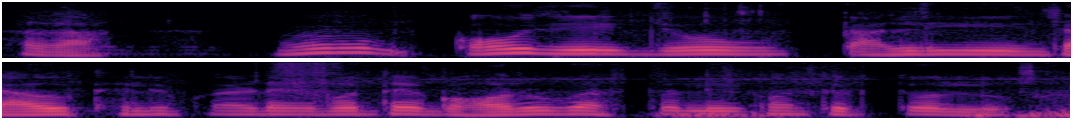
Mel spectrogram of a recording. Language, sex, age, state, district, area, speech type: Odia, male, 18-30, Odisha, Jagatsinghpur, rural, spontaneous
